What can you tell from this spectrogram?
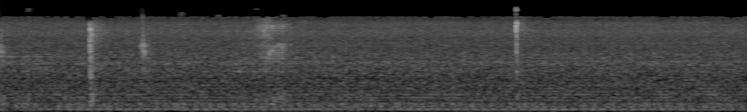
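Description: Short slurps and lip smacks as a cooked oyster and its juice are sucked from the shell, four brief sounds over a steady low hum.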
